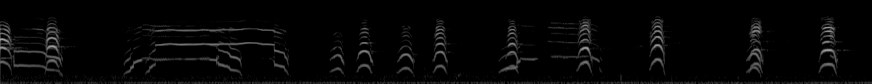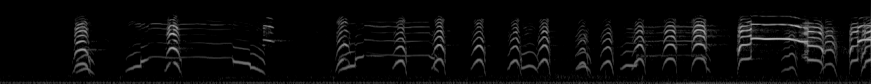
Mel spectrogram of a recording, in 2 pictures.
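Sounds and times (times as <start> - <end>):
Common gull yelping and mewing calls: 0.0 - 0.7, 1.3 - 6.7, 9.5 - 11.5, 12.1 - 17.4.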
